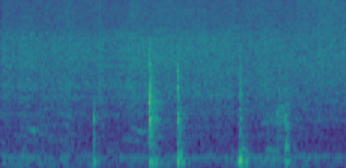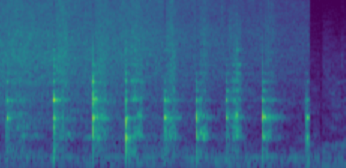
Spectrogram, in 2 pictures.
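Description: Spinach cooks down in a pan with a low steady sizzle while a utensil stirs and scrapes, producing a series of sharp clacks that grow quicker and more frequent toward the end, close and fairly loud.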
